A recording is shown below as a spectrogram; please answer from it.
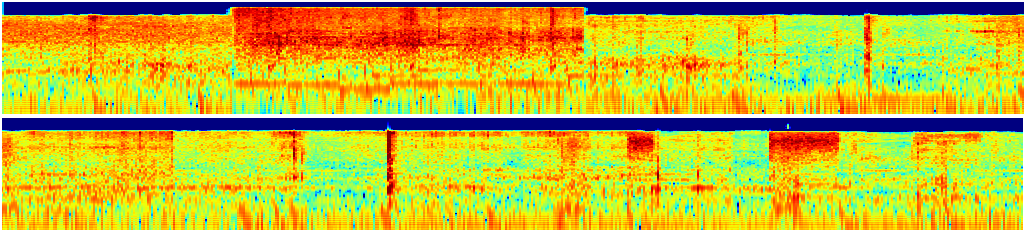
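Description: Skateboard wheels rolling on asphalt, with several sharp clacks of the board hitting the ground, the loudest about seven seconds in. Background music with a deep bass line plays underneath.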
